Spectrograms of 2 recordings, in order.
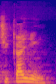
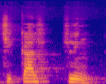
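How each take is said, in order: First: The middle consonant is a plain double L. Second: The middle consonant is a split TL sound. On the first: The speaker calls it wrong. "No es Chicallin, no, no es así" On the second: The speaker calls it right. "es Chicaltlin ... Hay ahí como una separación"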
